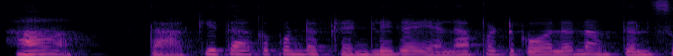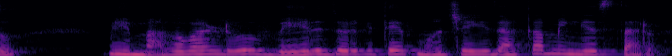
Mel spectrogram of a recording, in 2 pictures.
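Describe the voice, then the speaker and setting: A woman's voice: medium pitch, little pitch movement, a little mellow, lightly acted. A woman voicing a bold, scheming young woman who scolds and bosses others in an audio story. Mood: bossy teasing. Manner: bossy, rapid, scolding.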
